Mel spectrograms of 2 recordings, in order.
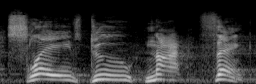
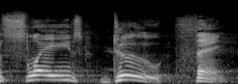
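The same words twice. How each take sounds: First: "Slaves do not think" spaced out slowly, weight on "not"; slow emphatic denial. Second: "do" stretched and stressed, then "think"; emphatic affirmation. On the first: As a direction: set down each word slowly, landing on "not". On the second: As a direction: lean long and slow on "do". Answers the Romans' saying. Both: Shown as a demonstration.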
